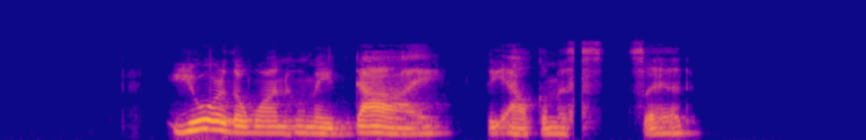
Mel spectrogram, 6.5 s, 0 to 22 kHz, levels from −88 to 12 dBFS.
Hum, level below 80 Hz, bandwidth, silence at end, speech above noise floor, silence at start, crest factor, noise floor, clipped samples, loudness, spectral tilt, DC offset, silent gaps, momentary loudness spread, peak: none; -60 dBFS; 7.4 kHz; 1.3 s; 69 dB; 1.3 s; 18 dB; -86 dBFS; under 0.1%; -18 LUFS; -6 dB/octave; under 0.1%; 3.56-3.65 s, 4.66-4.71 s; 17 LU; -2 dBFS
